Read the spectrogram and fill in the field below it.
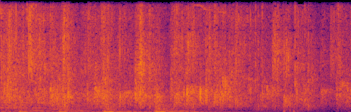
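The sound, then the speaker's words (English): A crowd claps steadily, a dense patter of many hands that holds fairly even for a few seconds, with a low hum running underneath and no voices standing out. “So let's give him a big applause.”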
